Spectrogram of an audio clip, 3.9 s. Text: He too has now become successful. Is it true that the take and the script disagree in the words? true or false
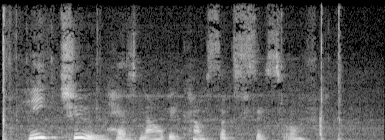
false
